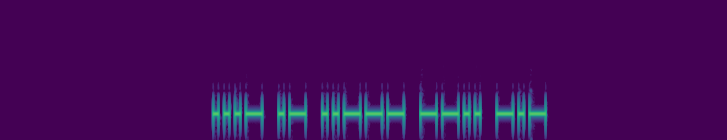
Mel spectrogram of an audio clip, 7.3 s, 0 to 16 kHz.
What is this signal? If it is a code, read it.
Morse code, heard as a keyed tone, about 22 wpm, 700 Hz. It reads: VA2ZK
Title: DXCC-100 Call Signs - 5 Characters - 22wpm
